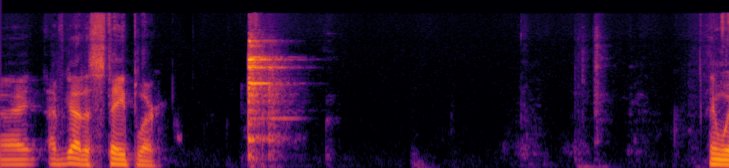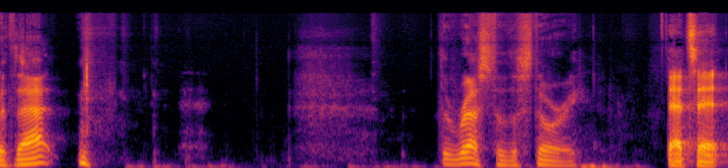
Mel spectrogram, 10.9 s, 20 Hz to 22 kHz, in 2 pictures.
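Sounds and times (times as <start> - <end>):
speech: 0.2 - 1.3, 5.3 - 6.2, 8.8 - 10.9
pint glass of drinking water clinking: 1.8 - 2.4.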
